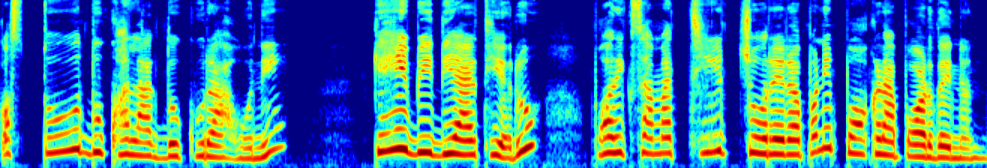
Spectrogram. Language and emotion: Nepali, disgusted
